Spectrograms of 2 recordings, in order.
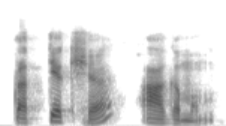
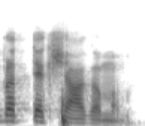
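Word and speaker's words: pratyakṣāvagamam: Pratyaksha agamam. So Pratyaksha agamam. Whenever we find difficulty to pronounce Sanskrit words, break it down.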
